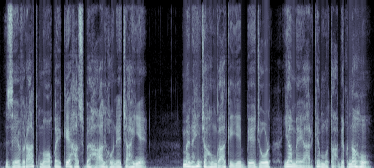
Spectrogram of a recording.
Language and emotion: Urdu, fearful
